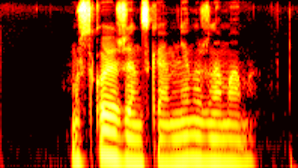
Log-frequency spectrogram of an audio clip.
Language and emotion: Russian, neutral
